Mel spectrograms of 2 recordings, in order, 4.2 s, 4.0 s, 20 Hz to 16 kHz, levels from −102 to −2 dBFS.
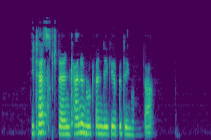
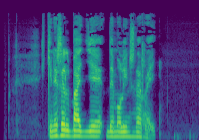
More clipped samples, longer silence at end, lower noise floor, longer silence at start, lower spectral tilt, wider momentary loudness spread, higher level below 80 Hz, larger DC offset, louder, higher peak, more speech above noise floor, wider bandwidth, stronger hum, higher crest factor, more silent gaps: neither; first, 1.2 s vs 0.9 s; first, under -90 dBFS vs -62 dBFS; second, 0.65 s vs 0.85 s; about the same, -4 dB/octave vs -5 dB/octave; about the same, 14 LU vs 14 LU; second, -72 dBFS vs -60 dBFS; neither; about the same, -22 LUFS vs -21 LUFS; about the same, -4 dBFS vs -4 dBFS; first, over 67 dB vs 41 dB; second, 7.8 kHz vs 11.5 kHz; neither; about the same, 22 dB vs 20 dB; neither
